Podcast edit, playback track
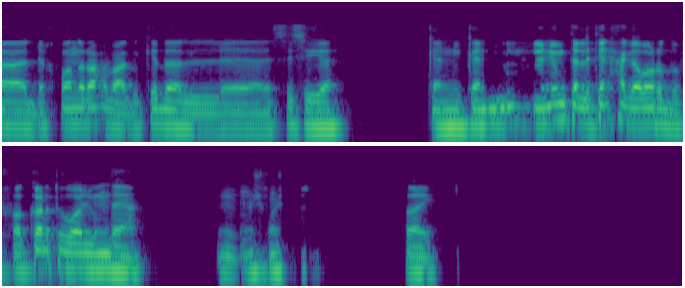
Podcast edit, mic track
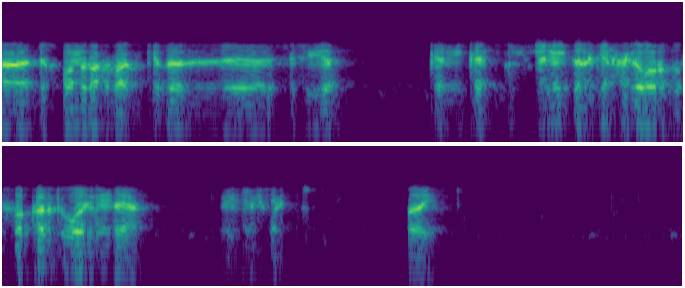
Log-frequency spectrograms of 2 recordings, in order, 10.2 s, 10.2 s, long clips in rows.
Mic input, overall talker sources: echo only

